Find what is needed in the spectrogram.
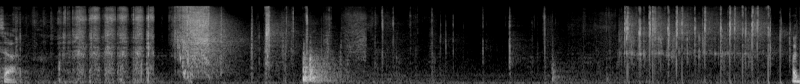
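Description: Masking tape and masking paper being handled on car bodywork: a short tearing rasp about two seconds in, then rapid crinkling and rubbing of paper near the end.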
